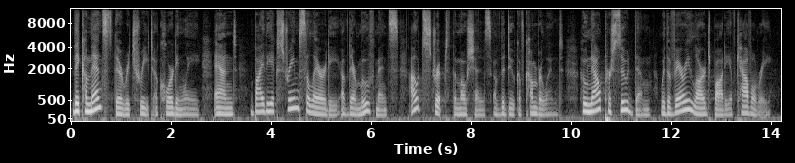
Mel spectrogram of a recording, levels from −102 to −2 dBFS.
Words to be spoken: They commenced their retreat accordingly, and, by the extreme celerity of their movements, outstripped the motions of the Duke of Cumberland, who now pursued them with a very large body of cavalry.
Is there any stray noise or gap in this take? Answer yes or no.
no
